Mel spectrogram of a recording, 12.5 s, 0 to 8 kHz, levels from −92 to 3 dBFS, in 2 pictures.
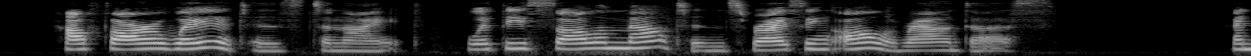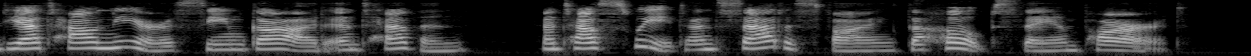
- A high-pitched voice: Yes, very high, 255 Hz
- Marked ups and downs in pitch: Yes, wide, 6.5 semitones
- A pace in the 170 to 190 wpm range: No, average, 155 wpm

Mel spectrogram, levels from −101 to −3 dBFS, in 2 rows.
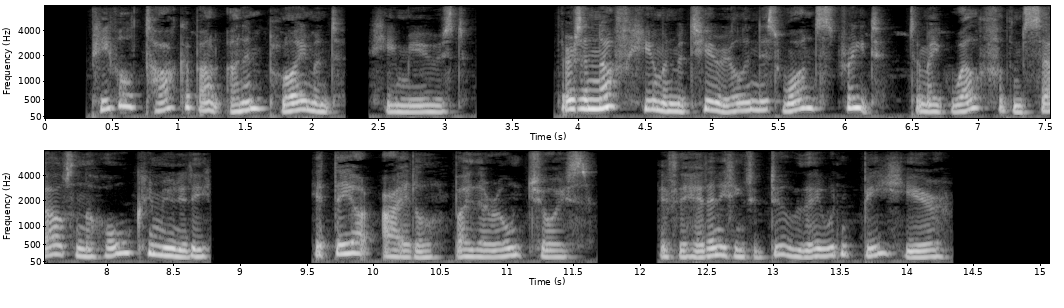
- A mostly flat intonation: No, wide, 5.4 semitones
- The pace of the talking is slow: No, average, 165 wpm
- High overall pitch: Yes, high, 200 Hz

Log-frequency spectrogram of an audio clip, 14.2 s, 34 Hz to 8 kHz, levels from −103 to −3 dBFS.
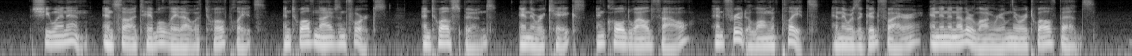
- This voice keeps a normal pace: No, fast, 210 wpm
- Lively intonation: No, average, 3.6 semitones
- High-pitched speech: No, low, 105 Hz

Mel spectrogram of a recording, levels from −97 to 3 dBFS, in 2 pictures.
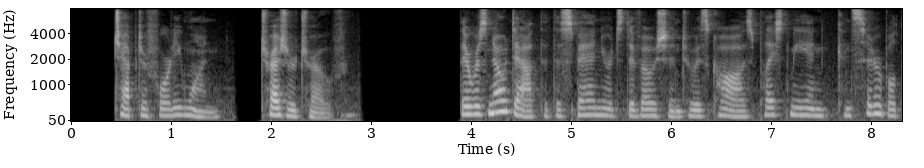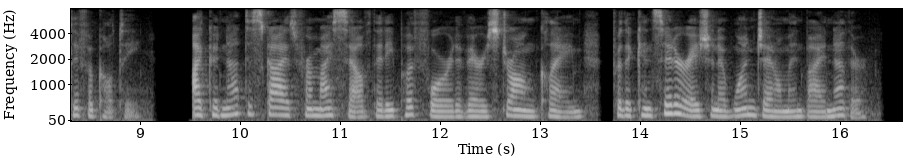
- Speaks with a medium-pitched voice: Yes, medium, 170 Hz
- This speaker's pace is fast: No, average, 155 wpm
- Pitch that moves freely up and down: No, average, 3.7 semitones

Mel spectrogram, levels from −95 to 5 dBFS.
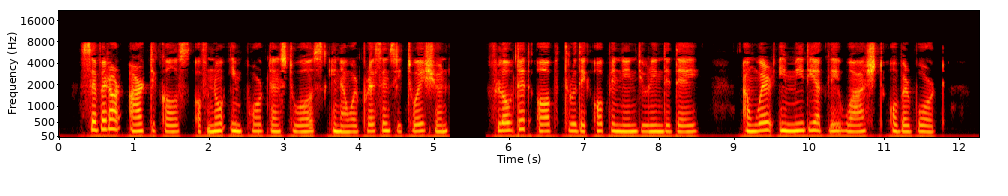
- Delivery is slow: Yes, slow, 115 wpm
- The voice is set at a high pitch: Yes, high, 215 Hz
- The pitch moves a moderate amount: No, narrow, 2.1 semitones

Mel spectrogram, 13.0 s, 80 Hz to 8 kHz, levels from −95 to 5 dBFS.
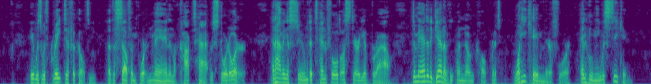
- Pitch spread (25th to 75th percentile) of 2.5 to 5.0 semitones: No, wide, 5.4 semitones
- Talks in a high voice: No, low, 115 Hz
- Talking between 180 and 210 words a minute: Yes, average, 185 wpm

